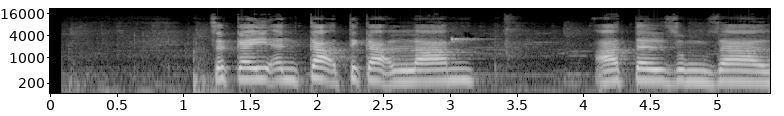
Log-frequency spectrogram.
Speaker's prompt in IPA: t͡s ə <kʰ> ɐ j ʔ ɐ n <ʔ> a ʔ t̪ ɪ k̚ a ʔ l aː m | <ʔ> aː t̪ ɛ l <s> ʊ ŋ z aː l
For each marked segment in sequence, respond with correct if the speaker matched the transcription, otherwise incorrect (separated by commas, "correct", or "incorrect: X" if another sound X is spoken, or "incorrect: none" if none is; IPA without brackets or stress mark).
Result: incorrect: k, incorrect: k, correct, incorrect: z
